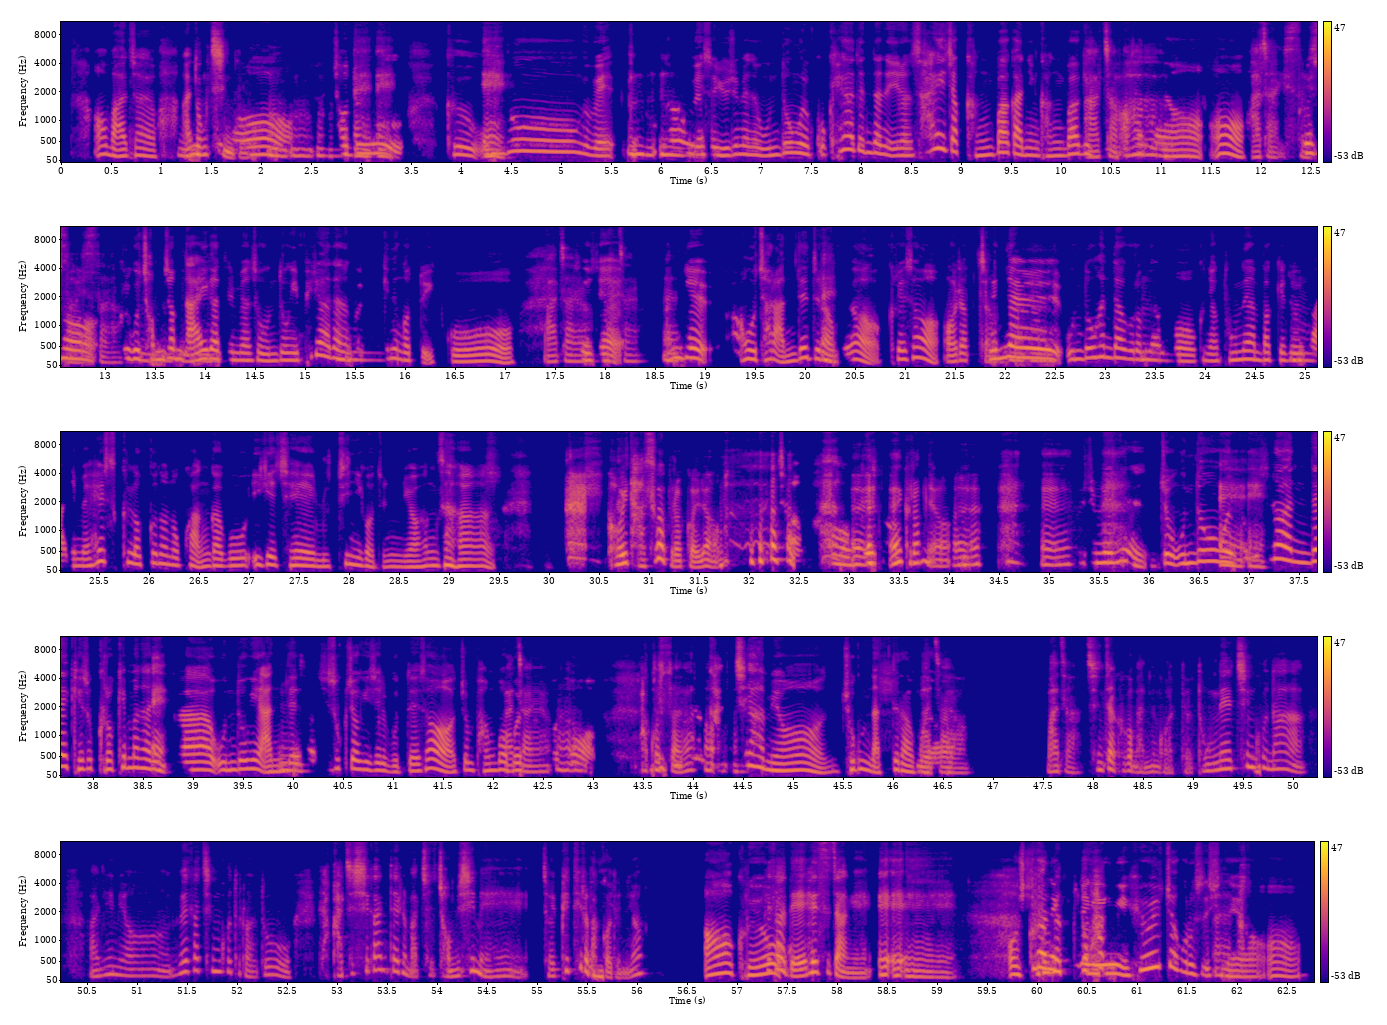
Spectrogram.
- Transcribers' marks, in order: distorted speech; tapping; other background noise; laugh; laugh
- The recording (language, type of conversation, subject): Korean, unstructured, 운동 친구가 있으면 어떤 점이 가장 좋나요?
